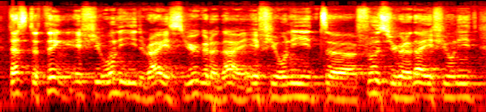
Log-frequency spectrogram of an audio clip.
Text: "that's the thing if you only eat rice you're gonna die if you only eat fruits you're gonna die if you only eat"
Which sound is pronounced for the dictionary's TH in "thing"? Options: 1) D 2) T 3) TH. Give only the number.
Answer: 3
